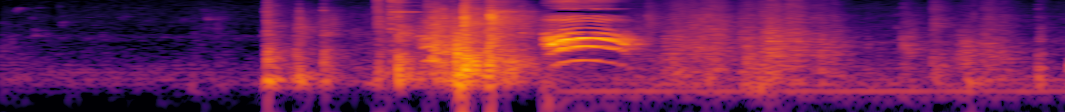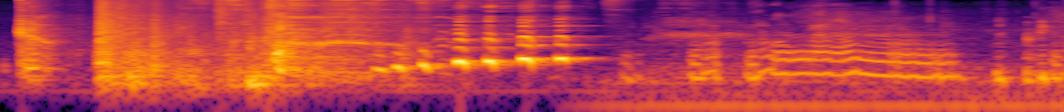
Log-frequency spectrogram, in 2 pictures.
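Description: Bursts of people laughing, with a short high squeal that rises and falls about three seconds in. Near the end a cat starts vocalising.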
